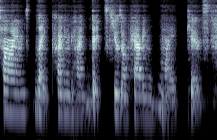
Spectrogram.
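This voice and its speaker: Speaking with an Egyptian accent, a woman talks at a fairly slow pace with fairly even intonation. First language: Arabic. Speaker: PhD student and lecturer. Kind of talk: interview testimony.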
